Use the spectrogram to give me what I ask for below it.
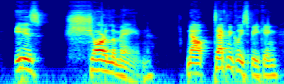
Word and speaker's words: Charlemagne: this guy's name is charlemagne now technically speaking his name is french so technically speaking his name would be pronounced charlemont however what this guy did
